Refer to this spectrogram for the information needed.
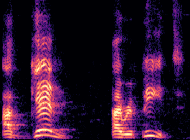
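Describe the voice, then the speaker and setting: A hoarse man hosting a livestream, explaining a court ruling in an emphatic, repetitive, lecturing way while addressing his viewers directly. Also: high-pitched, big pitch swings, slow pace, bright, forceful tone. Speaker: host of a legal rights livestream. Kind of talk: livestreamed legal commentary.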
